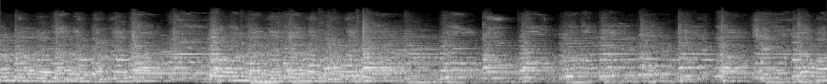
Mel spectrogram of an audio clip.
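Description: Sarod playing a quick run of plucked notes with tabla accompaniment, the deep strokes of the bass drum sounding underneath.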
